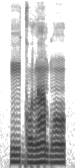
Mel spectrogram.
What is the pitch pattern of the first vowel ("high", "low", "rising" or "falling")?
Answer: low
